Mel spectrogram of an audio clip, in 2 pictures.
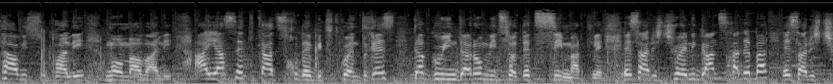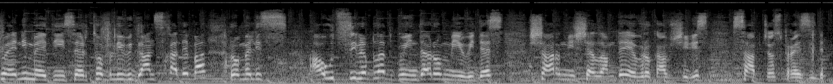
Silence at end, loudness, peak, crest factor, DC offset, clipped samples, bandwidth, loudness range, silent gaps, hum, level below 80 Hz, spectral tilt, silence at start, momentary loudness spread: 0 s; -18 LUFS; -6 dBFS; 14 dB; 2%; under 0.1%; over 20 kHz; 1 LU; none; none; -42 dBFS; -3.5 dB/octave; 0 s; 4 LU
